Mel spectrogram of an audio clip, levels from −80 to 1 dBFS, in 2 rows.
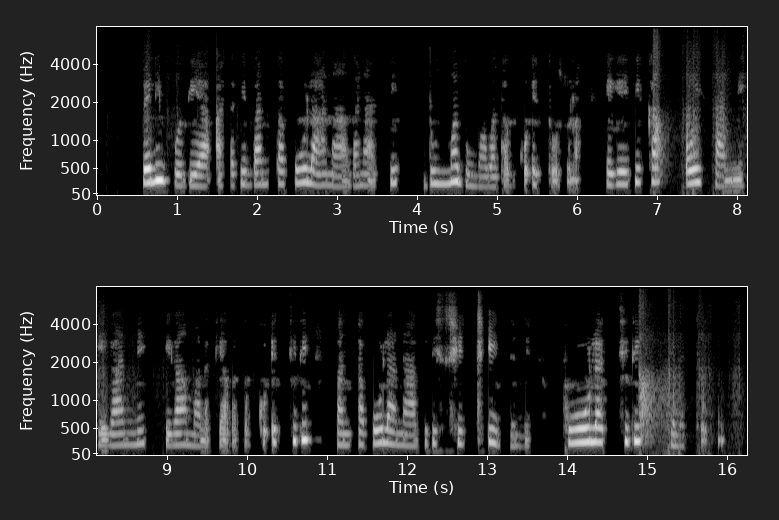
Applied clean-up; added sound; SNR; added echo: neural mask model RNNoise.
